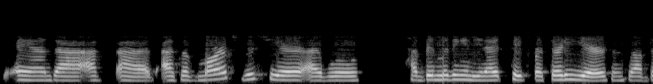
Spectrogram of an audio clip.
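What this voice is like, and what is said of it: Panamanian-accented English. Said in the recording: “with my accent, sometimes people are like, oh, and where is that accent from? ... I'm originally from Panama”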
